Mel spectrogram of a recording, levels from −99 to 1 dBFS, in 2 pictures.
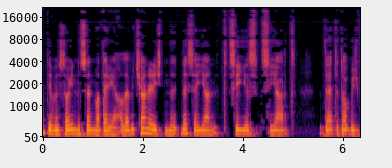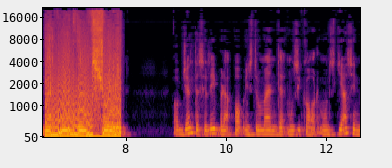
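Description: Between 6.38 and 7.89 s, this speech recording turns grainy or buzzy, with noise filling the gaps; the cause is likely a stuck bit corrupting sample values.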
